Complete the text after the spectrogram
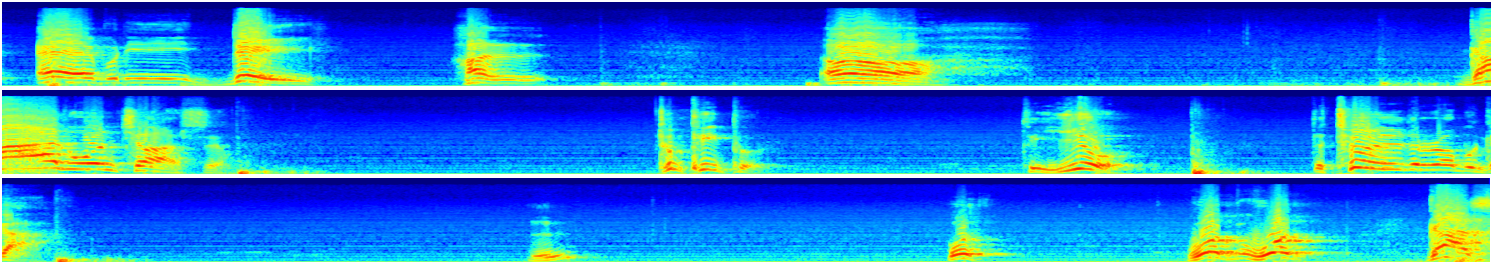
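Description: An elderly man speaks with emphasis into a microphone, in bursts with long pauses.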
